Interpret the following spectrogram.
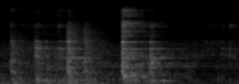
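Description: Hand deburring tool twisted around a drilled hole in steel tubing: faint scraping with a few small clicks, the sharpest about a second in.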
